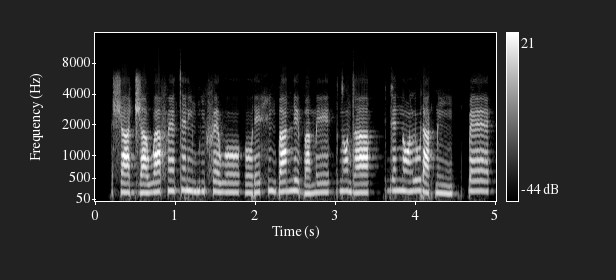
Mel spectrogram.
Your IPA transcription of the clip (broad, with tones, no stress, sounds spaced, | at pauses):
ʃ a˨ d͡ʒ a˨ w a˨˦ f ɛ̃˦ t ɛ̃˦ ɾ ĩ˧ b ĩ˧ f ɛ˧ w o˧ | o˨ ɾ e˧ h ĩ˦ ɡ͡b a˦ n e˦˨ b a˨ m e˧ | d ɔ̃˦ d a˧ | ɡ ɛ˦ n ɔ̃˧ l u˧ ɾ a˨ k͡p ĩ˨ | k͡p ɛ˦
